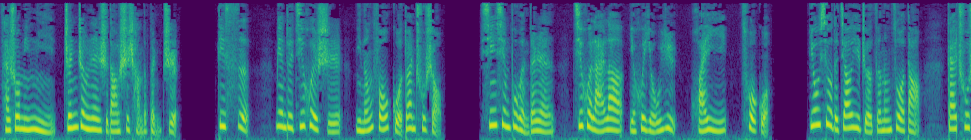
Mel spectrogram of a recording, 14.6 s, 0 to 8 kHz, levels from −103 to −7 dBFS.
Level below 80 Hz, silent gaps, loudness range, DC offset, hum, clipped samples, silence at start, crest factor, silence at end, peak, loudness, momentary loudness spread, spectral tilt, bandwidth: -56 dBFS; 2.79-3.20 s, 6.75-7.16 s, 11.67-12.08 s; 2 LU; under 0.1%; none; under 0.1%; 0.05 s; 16 dB; 0 s; -4 dBFS; -21 LUFS; 10 LU; -5 dB/octave; 7.6 kHz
